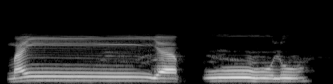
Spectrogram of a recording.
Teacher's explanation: Kalau dia setelahnya huruf ya, ya nunnya jadi ke ya. Jadi mai, bukan man lagi. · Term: idgham bi gunnah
